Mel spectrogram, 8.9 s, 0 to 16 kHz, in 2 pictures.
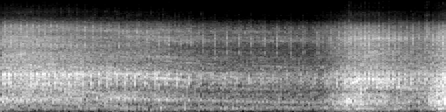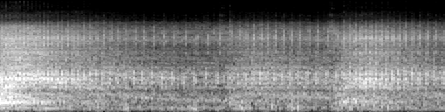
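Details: Mitsubishi 6A13 engine, warmed up: hard metallic knocking under the engine note, swelling as revs rise; engine knock when warm, source not pinned down.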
